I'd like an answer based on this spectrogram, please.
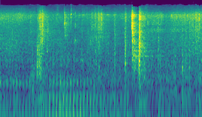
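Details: Cheetah purring: a low, rapid pulsing rumble through the first half, with a few sharp clicks and knocks near the end and quiet human voices nearby.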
